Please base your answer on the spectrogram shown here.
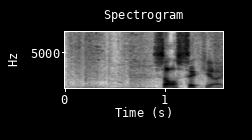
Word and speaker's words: salsiccia: Well, it's not Sicilian, like the place. It's not that. It's Salsiccia.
